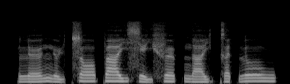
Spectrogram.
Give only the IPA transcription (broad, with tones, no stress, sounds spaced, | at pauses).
l œː˨˥ n̪ ɵ˨˩ ɥ t͡s ɔː˥ p aː˥ j s e˨˩ j f œː˧ p̚ n̪ aː˨ j k ɐ˧ t̚ l o˥ w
